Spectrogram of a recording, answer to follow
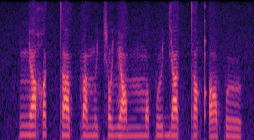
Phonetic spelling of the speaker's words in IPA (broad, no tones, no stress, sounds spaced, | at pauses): ɲ a χ ɯ tː a pː a m i c ɔ ʎ ɑ mː ɔ p ɯ ɟ a tː ɯ qʼ ɑ p ɯ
